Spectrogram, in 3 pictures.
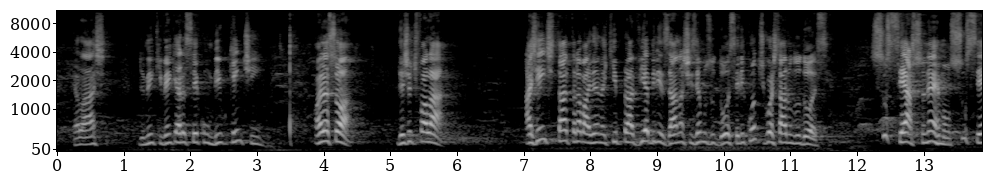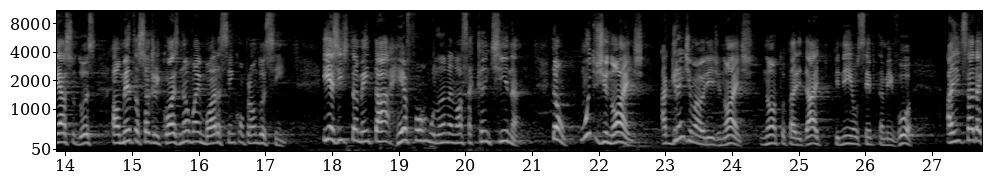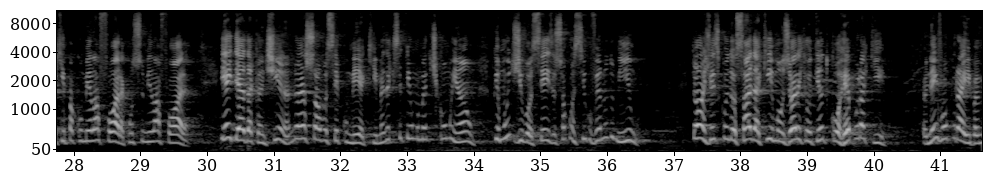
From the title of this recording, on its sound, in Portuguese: CULTO DE DOMINGO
